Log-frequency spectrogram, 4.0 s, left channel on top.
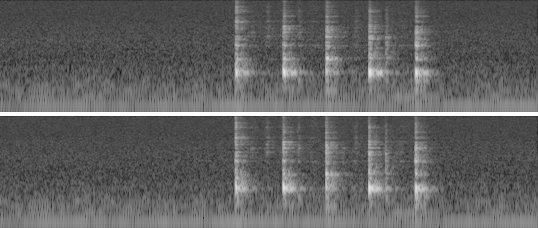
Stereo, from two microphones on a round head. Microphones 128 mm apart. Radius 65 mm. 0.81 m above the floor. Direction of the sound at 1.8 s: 35° right (ahead or behind).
